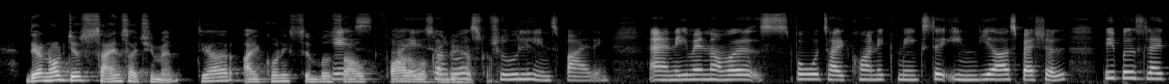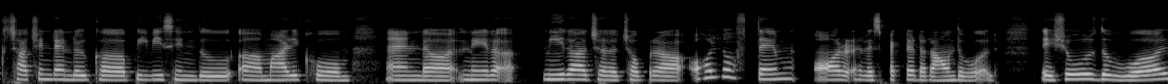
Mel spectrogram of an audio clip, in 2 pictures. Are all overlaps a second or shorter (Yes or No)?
No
